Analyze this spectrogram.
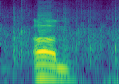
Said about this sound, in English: Can we just thank those who've just been a part of this, helping serve, giving, being a part of this? Can we just clap for them and get up for them, because they've worked so hard, honestly.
